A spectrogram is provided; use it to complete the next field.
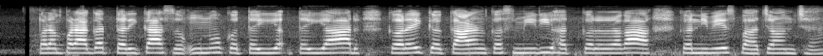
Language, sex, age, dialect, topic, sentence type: Maithili, female, 18-24, Angika, agriculture, statement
